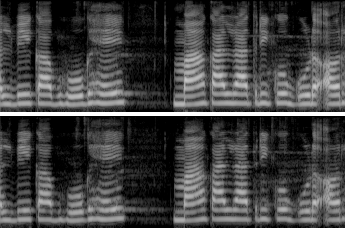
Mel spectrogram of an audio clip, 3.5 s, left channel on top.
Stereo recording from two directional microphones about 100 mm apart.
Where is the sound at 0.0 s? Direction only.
45° left (ahead or behind).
